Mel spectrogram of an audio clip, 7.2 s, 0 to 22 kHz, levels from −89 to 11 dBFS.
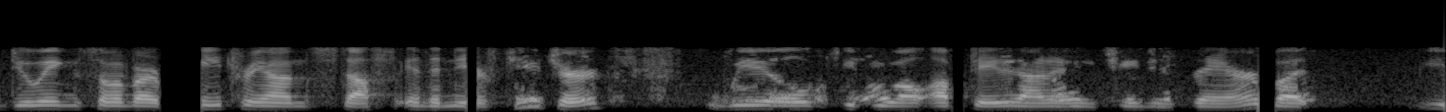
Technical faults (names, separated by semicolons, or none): packet loss filled with silence; other side's voice leaking through; speech suppressed in double talk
